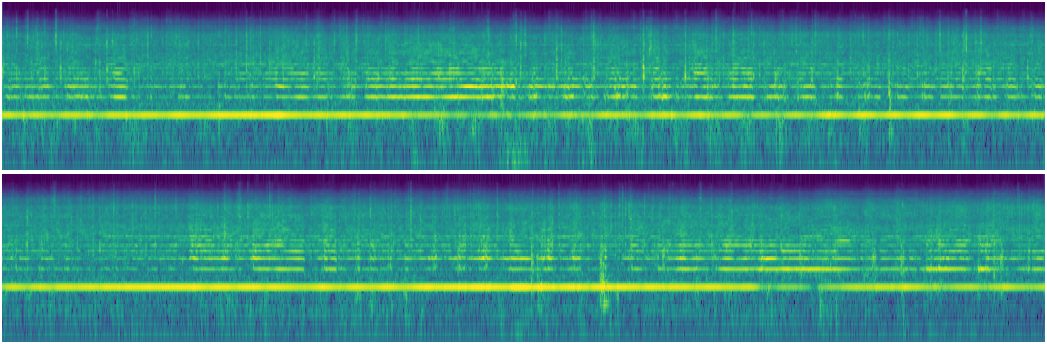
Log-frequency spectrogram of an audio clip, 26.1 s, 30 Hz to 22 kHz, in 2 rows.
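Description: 12-volt handheld in-car vacuum cleaner running, its motor giving a steady whine at an unchanging pitch over a hiss of suction, as the nozzle is worked across the car's carpet and floor mat.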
